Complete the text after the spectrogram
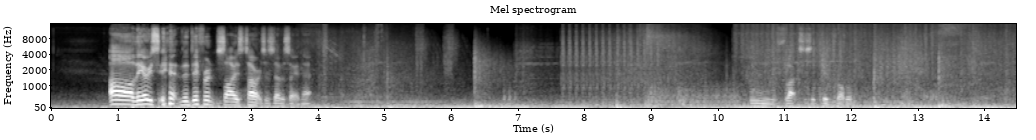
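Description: Laser beams zap and hum in bursts.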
